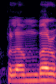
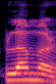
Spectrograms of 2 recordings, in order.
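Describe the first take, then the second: First: The b sound is pronounced in the middle. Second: The b sound is silent in the middle. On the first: The speaker calls it wrong. "बहुत से लोग इसको प्लम्बर बोलते हैं, ये wrong pronunciation है" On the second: The speaker calls it right. "बी silent होता है"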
